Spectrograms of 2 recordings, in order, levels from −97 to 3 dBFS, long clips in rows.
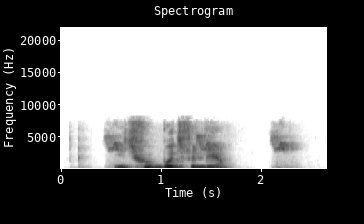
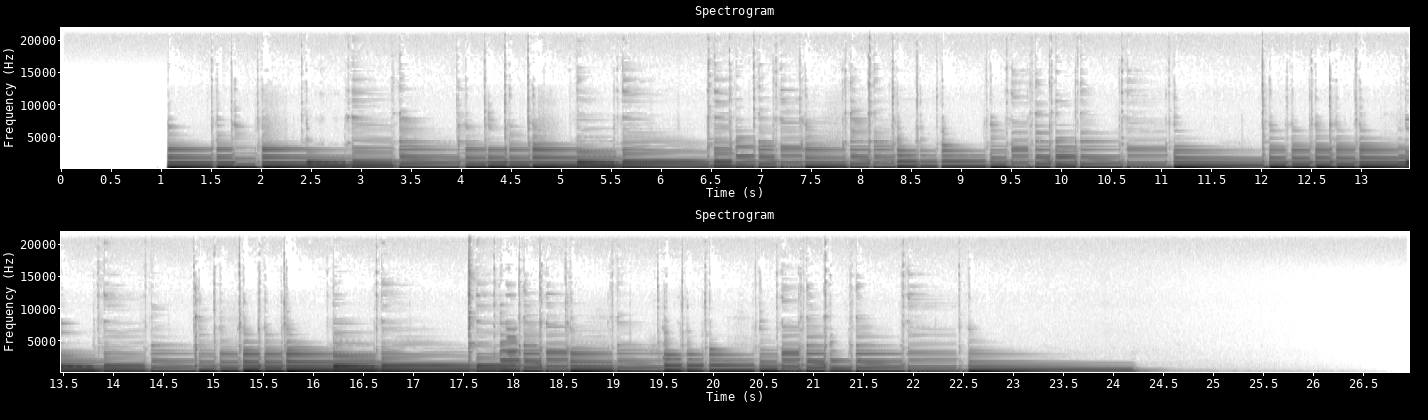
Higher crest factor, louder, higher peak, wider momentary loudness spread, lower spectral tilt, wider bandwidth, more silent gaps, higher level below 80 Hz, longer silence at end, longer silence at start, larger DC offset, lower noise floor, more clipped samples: about the same, 20 dB vs 18 dB; about the same, -20 LUFS vs -18 LUFS; second, -4 dBFS vs 0 dBFS; first, 19 LU vs 13 LU; second, -6.5 dB/octave vs -10 dB/octave; first, 7.8 kHz vs 4.4 kHz; first, 1.97-2.07 s vs none; about the same, -58 dBFS vs -60 dBFS; second, 0.4 s vs 2.75 s; second, 0.45 s vs 1.05 s; neither; second, -40 dBFS vs -78 dBFS; neither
